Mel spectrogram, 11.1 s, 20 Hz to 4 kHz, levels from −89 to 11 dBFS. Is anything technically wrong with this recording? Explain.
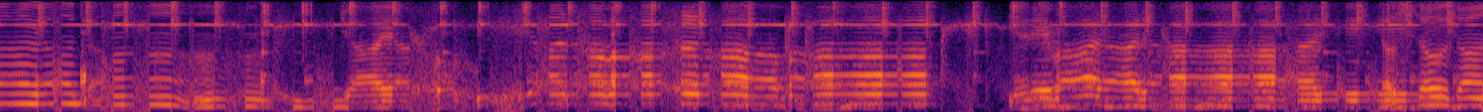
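Yes. From 0.41 to 2.51 s, 3.08 to 6.11 s, 6.74 to 7.58 s and 9.38 to 10.34 s the sound is chopped, likely by the sender's voice detector gating transmission on and off. About 750 ms, 1230 ms, 450 ms and 240 ms respectively become comfort noise, so the sound breaks up with holes.

At 8.72 to 8.78 s there is sound dropped by the voice detector, likely because it misread a quiet passage as background. About 50 ms of sound gives way to 60 ms of steady comfort noise before the signal resumes. Nothing is heard above 4 kHz, which fits a narrowband G.711 call path.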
